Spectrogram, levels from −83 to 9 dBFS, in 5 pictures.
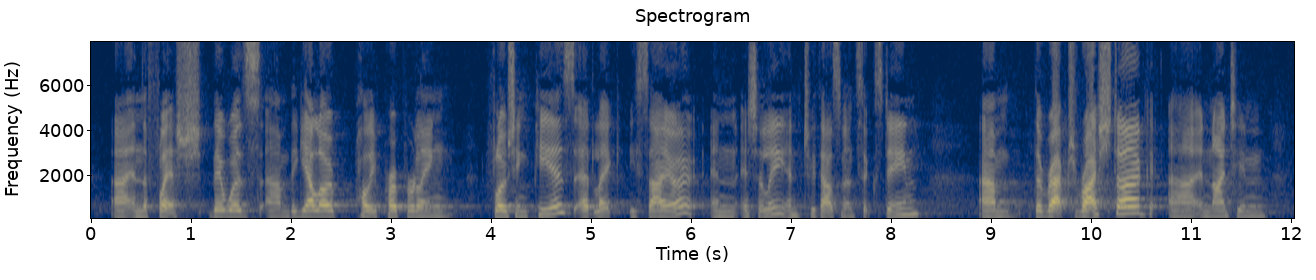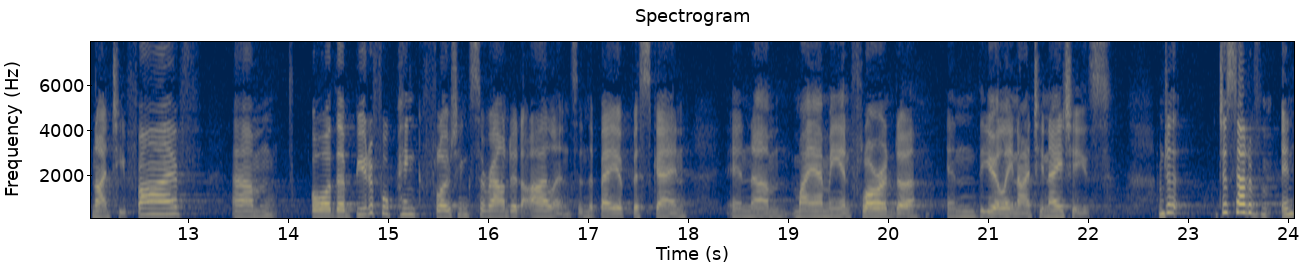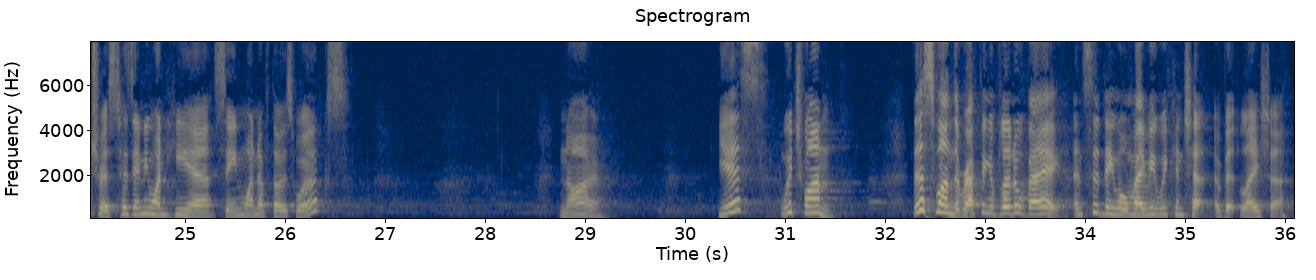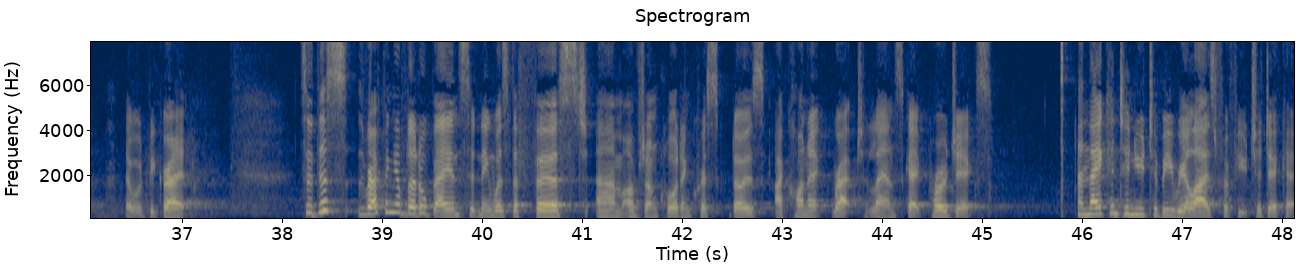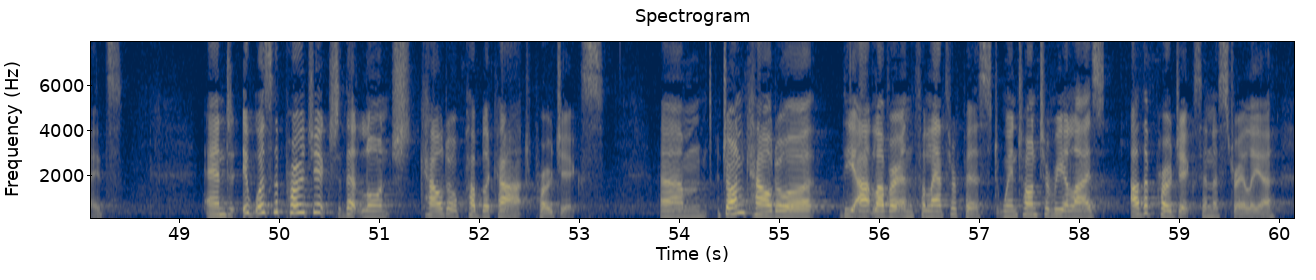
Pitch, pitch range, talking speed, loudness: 225 Hz, 205-270 Hz, 145 wpm, -25 LUFS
